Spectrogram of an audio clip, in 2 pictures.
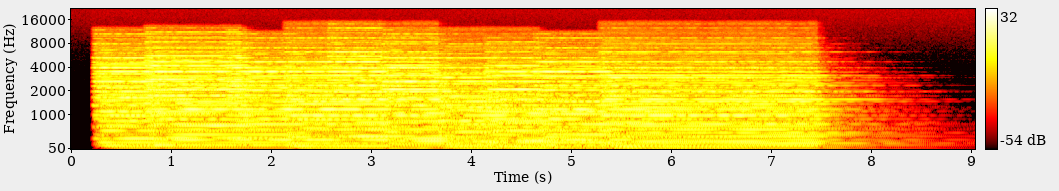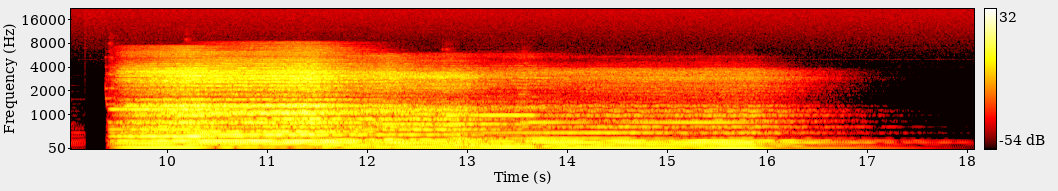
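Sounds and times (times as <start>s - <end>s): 
church sound on keyboard: 0.2s - 8.8s, 9.4s - 17.4s.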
